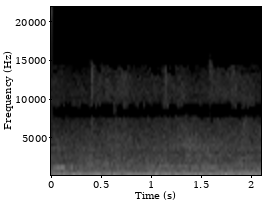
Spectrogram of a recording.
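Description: A steady low rumble, with faint background music and a few thin held notes that come and go.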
